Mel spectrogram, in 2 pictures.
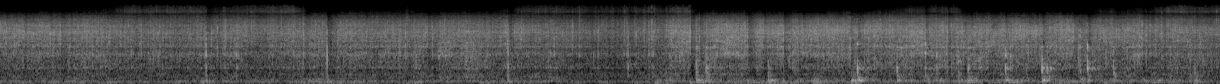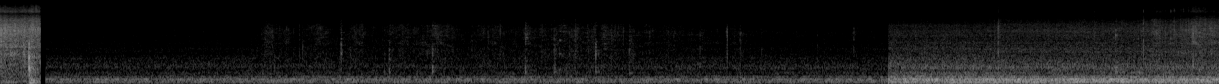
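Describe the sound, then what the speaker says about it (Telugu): Chopped onions frying in a spoonful of oil in a kadai on a stove, loud steady sizzle with stirring for about half the time, then a much quieter frying hiss, no talk. "మొదట కట్ చేసుకున్నటువంటి ఆనియన్స్ను వేయించుకోవాలి"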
